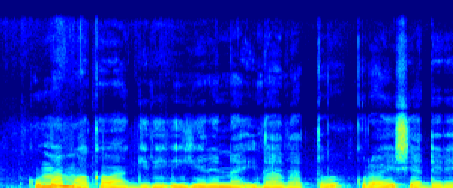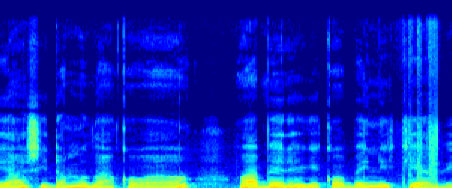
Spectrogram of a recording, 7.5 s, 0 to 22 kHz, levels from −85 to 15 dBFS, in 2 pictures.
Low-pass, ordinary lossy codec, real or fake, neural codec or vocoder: 19.8 kHz; none; real; none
